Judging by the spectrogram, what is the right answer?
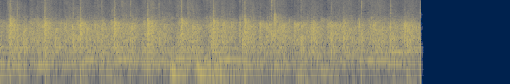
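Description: Audience applauding with dense, irregular clapping that cuts off suddenly about four seconds in.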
